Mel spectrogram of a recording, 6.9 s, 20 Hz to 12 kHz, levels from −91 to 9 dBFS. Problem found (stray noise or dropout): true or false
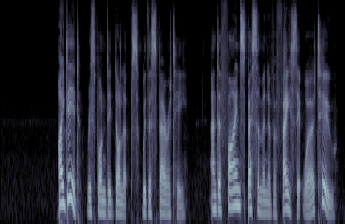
false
